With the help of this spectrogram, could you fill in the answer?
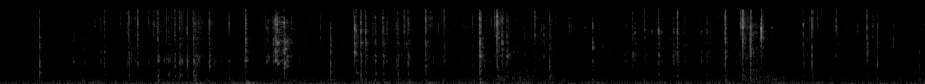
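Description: A metal box-cutter blade carves and scrapes shavings off a solid, rectangular white Dove bar soap with an embossed logo, held in the hand. It makes quiet, crisp, dry scraping and crackling bursts that are bright and high, with almost no low end. Each cut ends abruptly with no ring.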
